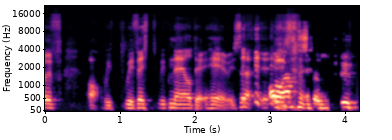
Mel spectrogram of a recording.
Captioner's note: laughs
